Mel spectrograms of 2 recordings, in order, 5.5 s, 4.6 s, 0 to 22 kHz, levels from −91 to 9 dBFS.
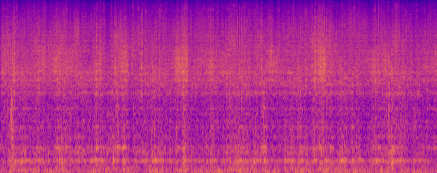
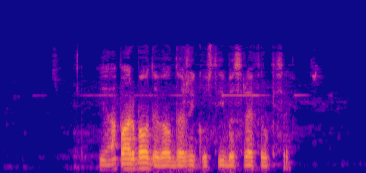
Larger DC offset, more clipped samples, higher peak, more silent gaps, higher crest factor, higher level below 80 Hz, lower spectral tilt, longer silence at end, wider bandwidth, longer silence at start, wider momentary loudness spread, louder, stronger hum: neither; neither; second, -6 dBFS vs -2 dBFS; neither; about the same, 20 dB vs 20 dB; first, -38 dBFS vs -64 dBFS; second, -1.5 dB/octave vs -7 dB/octave; second, 0 s vs 0.65 s; first, over 20 kHz vs 7.8 kHz; second, 0 s vs 1.25 s; second, 4 LU vs 18 LU; about the same, -22 LUFS vs -20 LUFS; neither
